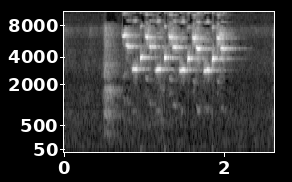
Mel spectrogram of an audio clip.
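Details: Captive European goldfinch, nest-bred in Morocco and tutored in the limpio style based on Tarkiba Dahabia 2020. After a short rustle, a quick, sparkling phrase of alternating high and lower twittering notes lasts about one and a half seconds.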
